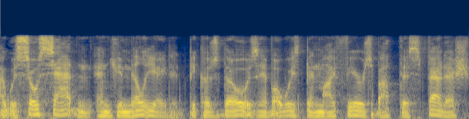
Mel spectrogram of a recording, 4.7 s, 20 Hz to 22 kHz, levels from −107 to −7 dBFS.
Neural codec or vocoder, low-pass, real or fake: vocoder, 44.1 kHz, 80 mel bands, Vocos; 7.2 kHz; fake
